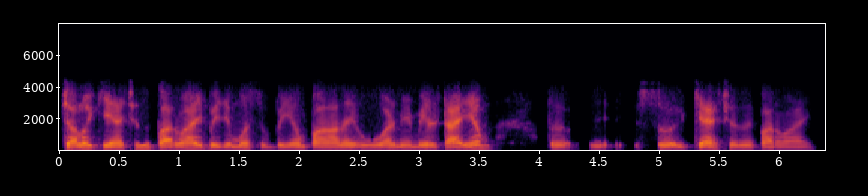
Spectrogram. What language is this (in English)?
Kashmiri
